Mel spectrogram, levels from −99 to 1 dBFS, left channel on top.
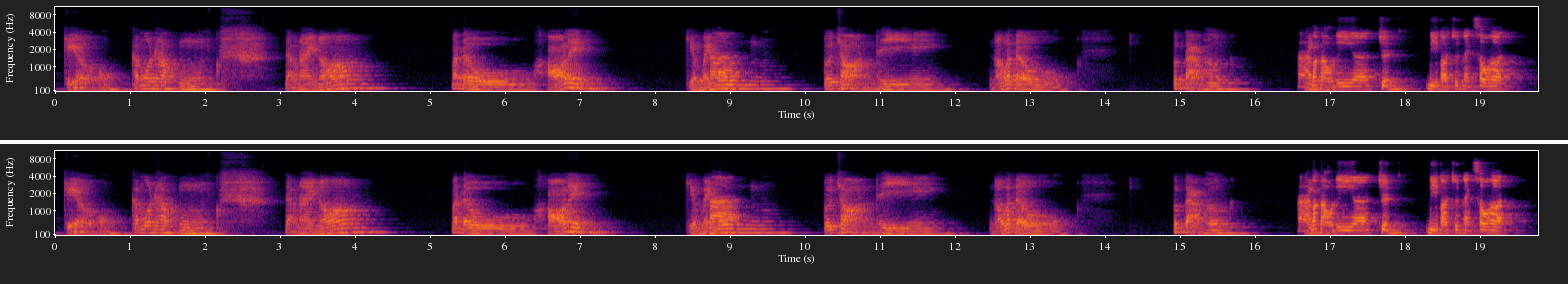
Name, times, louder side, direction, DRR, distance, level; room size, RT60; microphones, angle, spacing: voice 1, 0.1-2.8 3.1-4.2 5.3-7.2 8.4-9.7 10.2-11.9 12.5-13.4 14.9-15.7 16.7-16.8, equal, ahead, -6 dB, 4.8 m, -34 dB
voice 2, 8.7-9.1 16.6-18.0 18.3-19.3, right 3 dB, 30° right, 7 dB, 0.9 m, -30 dB
12.5 x 6.1 x 9.4 m, 0.71 s
head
